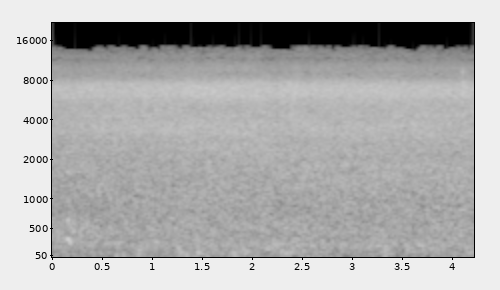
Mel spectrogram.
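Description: River water rushing over a weir and through the boulders below it: a steady, unbroken rush of white water.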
